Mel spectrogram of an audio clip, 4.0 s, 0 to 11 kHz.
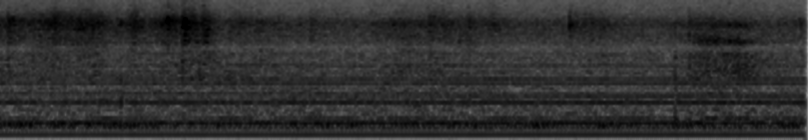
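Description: Steady, buzzy mains hum from an energised ferroresonant transformer and Variac, the ferro's magnetic core driven well into saturation at about 270 volts input.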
